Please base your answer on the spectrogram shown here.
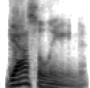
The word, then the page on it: gasoline: American English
